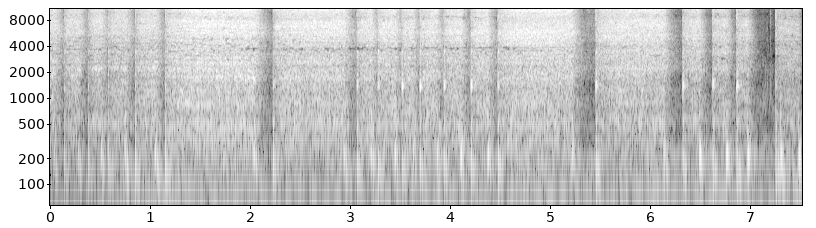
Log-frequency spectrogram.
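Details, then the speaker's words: Philips PSG8160 steam iron, boiler system checked and heating, steam button pressed: crisp, strong, even bursts of steam hiss come and go with the trigger. Steam output is normal; the original fault was the boiler heating element. "thoát ra bình thường."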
